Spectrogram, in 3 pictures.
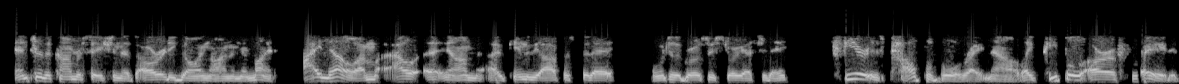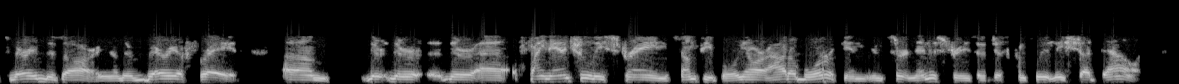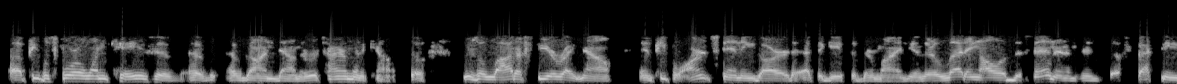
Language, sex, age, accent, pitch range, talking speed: English, male, 30-49, American, 95-120 Hz, 185 wpm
